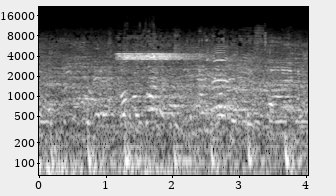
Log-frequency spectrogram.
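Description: Echoing hall din at a wrestling tournament: overlapping voices and calls, a run of dull thuds, and a high whistle blown for about a second just after the first second.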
